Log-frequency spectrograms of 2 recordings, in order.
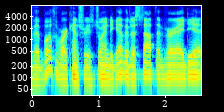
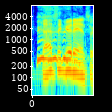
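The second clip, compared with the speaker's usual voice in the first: laughing; 5 semitones higher, 10 dB louder than usual. Retold or imitated. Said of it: "he says, laughing".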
